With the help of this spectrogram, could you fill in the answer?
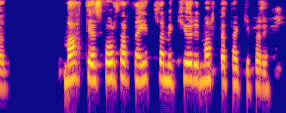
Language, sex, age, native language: Icelandic, female, 60-69, Icelandic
